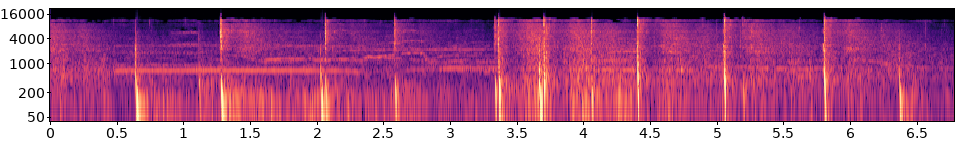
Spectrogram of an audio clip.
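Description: Aerial fireworks shells bursting in a display: about ten sharp booms at irregular intervals, some close together.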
